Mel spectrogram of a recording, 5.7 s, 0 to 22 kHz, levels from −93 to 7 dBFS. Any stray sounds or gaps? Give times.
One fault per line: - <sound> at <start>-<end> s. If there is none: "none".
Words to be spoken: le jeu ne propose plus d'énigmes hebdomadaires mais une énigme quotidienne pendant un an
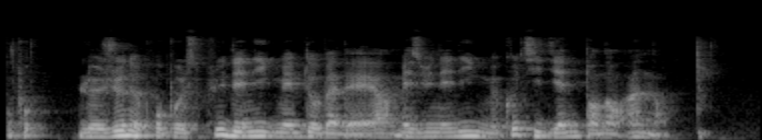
none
